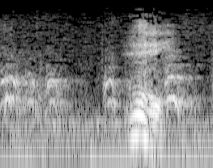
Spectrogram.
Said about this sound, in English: Hey, you hear that? Dog somewhere. I've been hearing it all morning. A dog? A hound?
